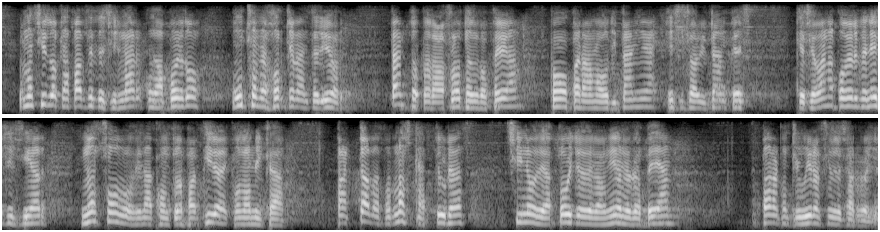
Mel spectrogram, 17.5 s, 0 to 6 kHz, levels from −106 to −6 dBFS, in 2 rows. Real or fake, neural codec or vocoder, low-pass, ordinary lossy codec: fake; codec, 44.1 kHz, 1.7 kbps, Pupu-Codec; 5.4 kHz; none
